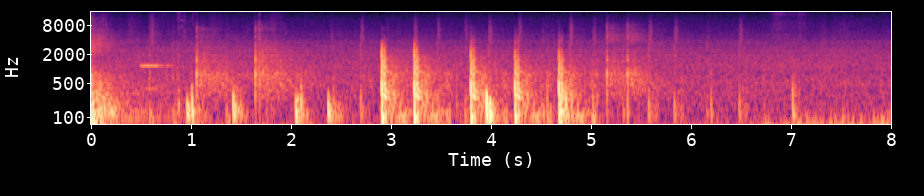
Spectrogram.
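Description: Quick footsteps thud on a hard floor and stairs.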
